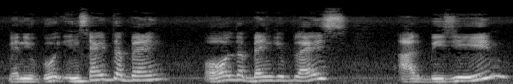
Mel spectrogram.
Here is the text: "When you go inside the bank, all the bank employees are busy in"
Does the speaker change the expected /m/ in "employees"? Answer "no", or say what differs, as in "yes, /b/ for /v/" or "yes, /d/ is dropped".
yes, /m/ is dropped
